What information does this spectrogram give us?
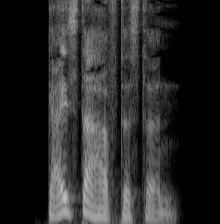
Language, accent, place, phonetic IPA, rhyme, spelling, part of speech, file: German, Germany, Berlin, [ˈɡaɪ̯stɐhaftəstn̩], -aɪ̯stɐhaftəstn̩, geisterhaftesten, adjective, De-geisterhaftesten.ogg
- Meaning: 1. superlative degree of geisterhaft 2. inflection of geisterhaft: strong genitive masculine/neuter singular superlative degree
